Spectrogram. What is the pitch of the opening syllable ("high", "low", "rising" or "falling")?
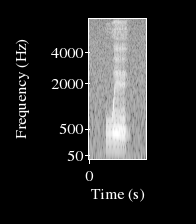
low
